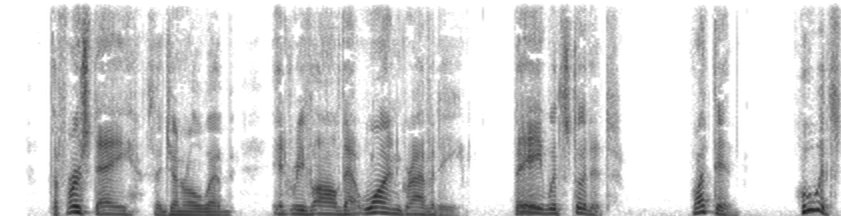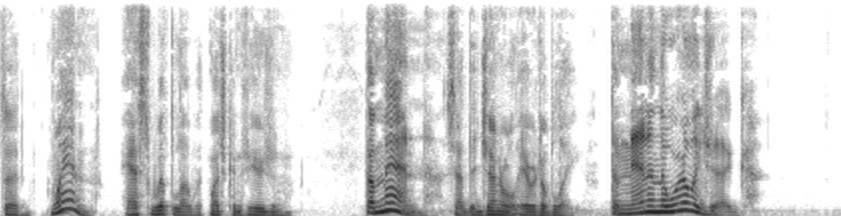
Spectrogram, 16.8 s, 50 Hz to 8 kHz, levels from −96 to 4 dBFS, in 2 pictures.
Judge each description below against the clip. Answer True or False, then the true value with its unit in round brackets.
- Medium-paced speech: False (130 wpm)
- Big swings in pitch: True (7.2 semitones)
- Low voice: True (125 Hz)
